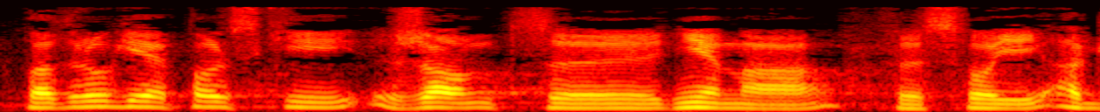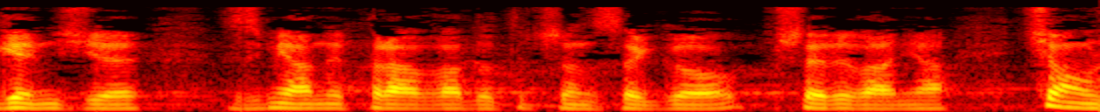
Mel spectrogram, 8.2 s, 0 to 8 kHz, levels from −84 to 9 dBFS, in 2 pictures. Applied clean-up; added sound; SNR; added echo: none; none; none; none.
